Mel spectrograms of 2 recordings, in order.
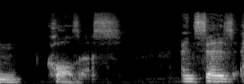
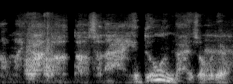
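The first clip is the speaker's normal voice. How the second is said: put-on excited, hushed, childlike whisper; 5 semitones higher than usual. Retelling how the team whispered among themselves: imitating excited whispering. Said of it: "they started whispering, like they were little kids whispering".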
